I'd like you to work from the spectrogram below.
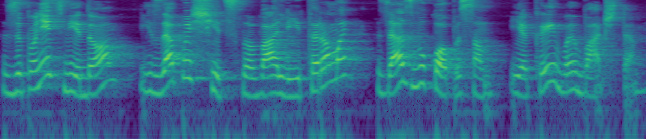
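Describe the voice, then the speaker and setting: A woman teaching an online school language lesson, speaking clearly and deliberately and stressing her example words. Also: on the high side, animated, a little mellow.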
